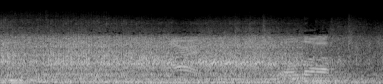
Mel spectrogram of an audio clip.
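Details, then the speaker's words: Ford F100 "Gold Dust" cranking after fresh batteries were installed (XS Power A3400s): quick, steady cranking with a strong even churn and no slow dragging, far faster than the earlier slow tick-tick cranking; normal healthy cranking. "Woo! You guys heard that? That was super fast. It used to be like tick, tick, tick, tick, tick."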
